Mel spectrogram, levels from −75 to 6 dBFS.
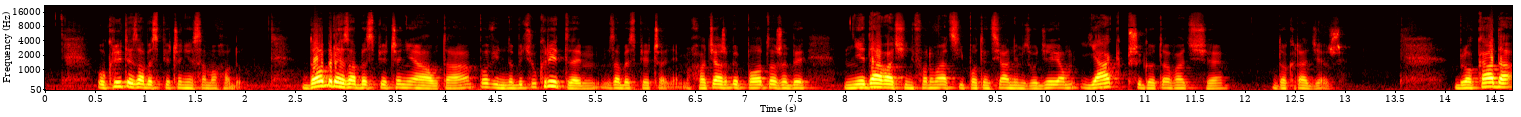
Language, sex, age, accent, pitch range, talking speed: Polish, male, 40-59, native, 130-155 Hz, 100 wpm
